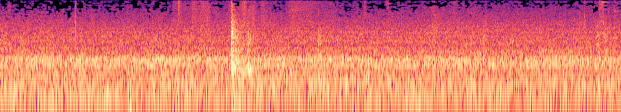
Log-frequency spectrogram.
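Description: Steady mechanical hum of room machinery, with a single sharp click about three seconds in.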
